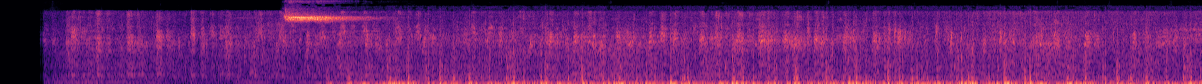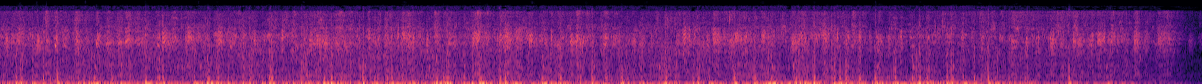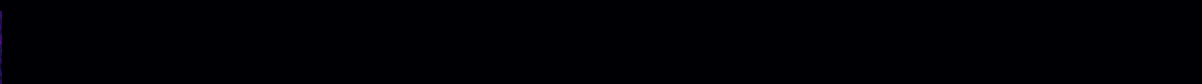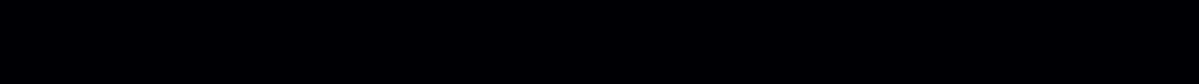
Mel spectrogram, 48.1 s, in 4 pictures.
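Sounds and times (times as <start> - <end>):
cartoon birds quacking and honking: 0.5 - 24.0
short high tone: 2.8 - 4.0.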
